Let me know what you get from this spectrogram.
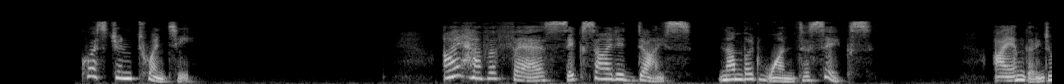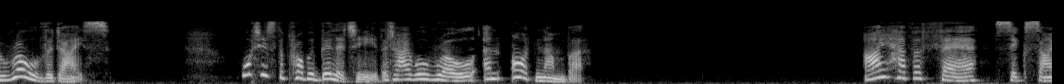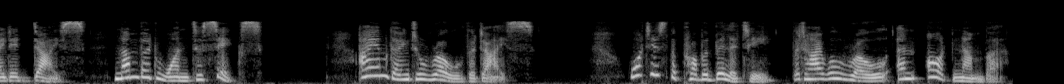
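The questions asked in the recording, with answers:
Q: What is the probability that I will roll an odd number?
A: 1/2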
